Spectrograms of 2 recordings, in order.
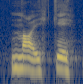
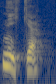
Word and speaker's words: Nike: Men dette er iallfall Hvordan vil dere uttale navnet på det merket der? Nike ikke sant? – på amerikansk. Nike-logoen. Eh, vi skulle, hvis vi skulle si det ordentlig, skulle vi si Nike.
